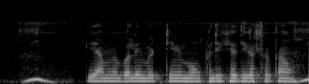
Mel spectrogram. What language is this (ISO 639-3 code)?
hin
